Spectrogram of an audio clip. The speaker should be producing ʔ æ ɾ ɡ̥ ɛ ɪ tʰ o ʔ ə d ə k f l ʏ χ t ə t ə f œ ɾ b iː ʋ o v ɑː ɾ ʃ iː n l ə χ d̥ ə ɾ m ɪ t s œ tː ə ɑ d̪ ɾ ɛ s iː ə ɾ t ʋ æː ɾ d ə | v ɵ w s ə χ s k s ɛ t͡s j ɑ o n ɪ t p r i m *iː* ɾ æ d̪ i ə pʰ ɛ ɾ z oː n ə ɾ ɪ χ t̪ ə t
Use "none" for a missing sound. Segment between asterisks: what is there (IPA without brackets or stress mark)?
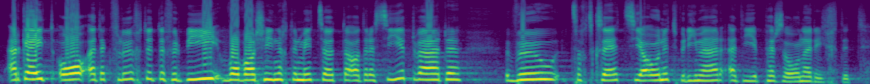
æː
